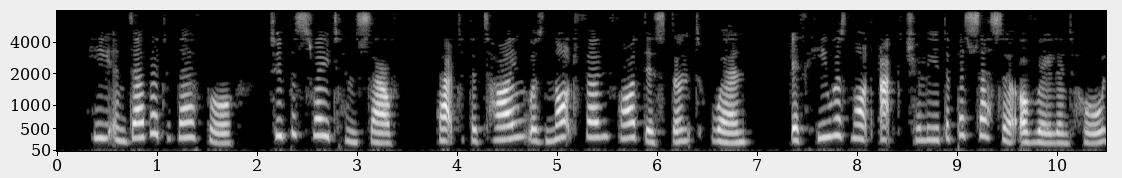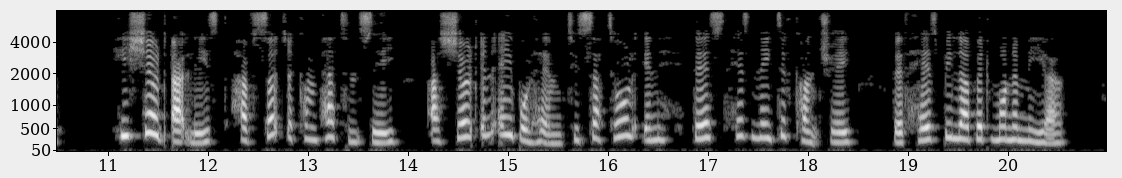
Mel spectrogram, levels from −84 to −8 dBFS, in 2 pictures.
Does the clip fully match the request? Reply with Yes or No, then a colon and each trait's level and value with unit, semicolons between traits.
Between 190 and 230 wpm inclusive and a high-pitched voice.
No: slow, 135 wpm; very high, 270 Hz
